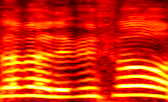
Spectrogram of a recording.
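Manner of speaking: talking through laughter. Explaining why they are laughing at their own joke: laughing while talking. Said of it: "I'm laughing".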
